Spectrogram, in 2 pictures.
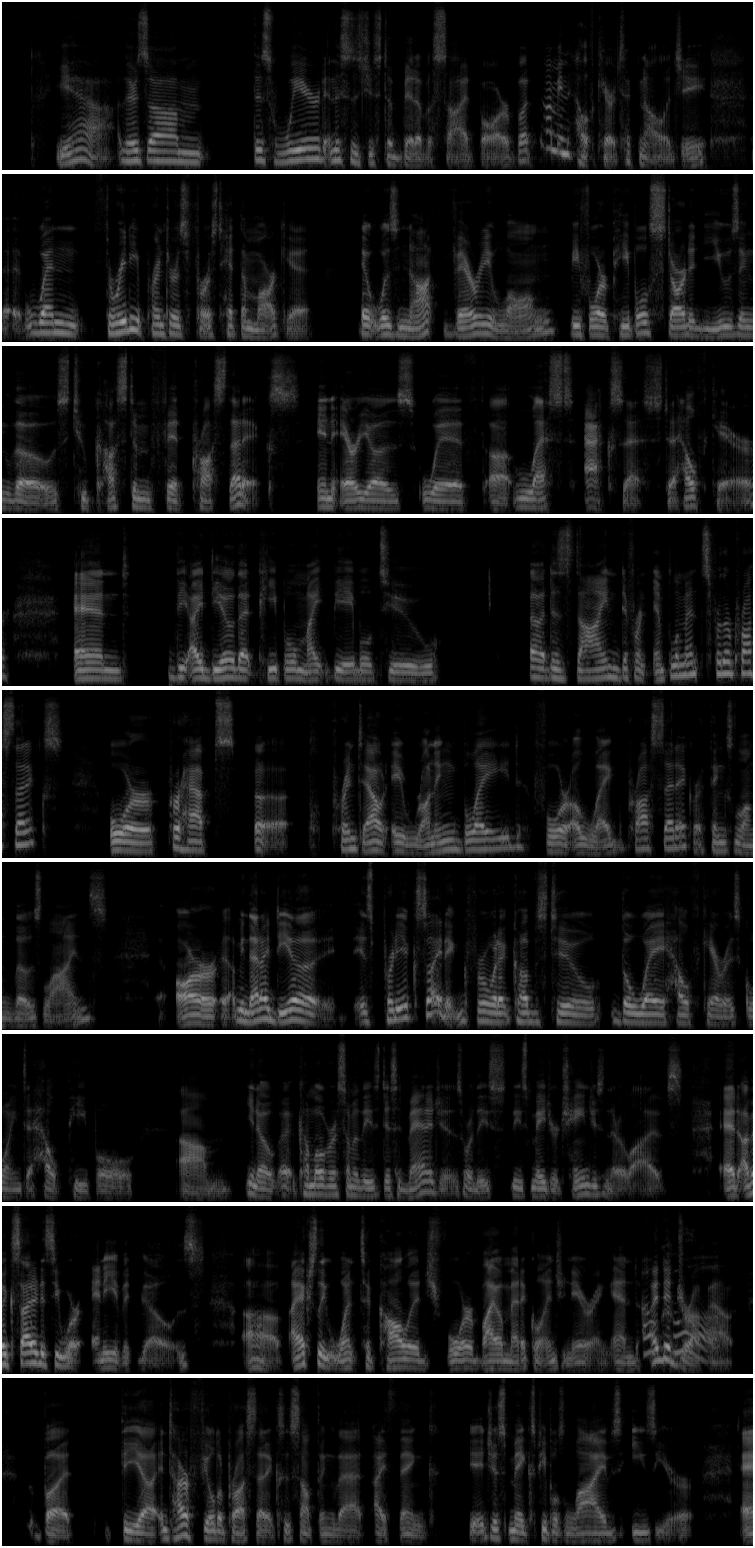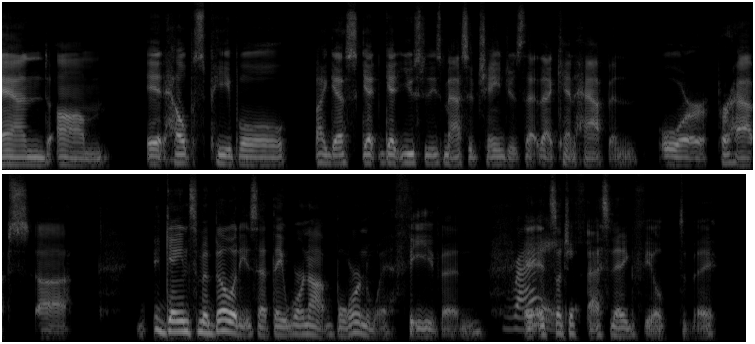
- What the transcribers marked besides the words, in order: tapping
- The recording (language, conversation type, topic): English, unstructured, What role do you think technology plays in healthcare?
- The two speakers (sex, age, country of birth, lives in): female, 40-44, United States, United States; male, 30-34, United States, United States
